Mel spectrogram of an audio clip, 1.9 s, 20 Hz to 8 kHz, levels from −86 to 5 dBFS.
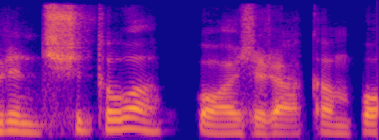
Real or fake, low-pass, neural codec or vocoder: fake; 7.2 kHz; codec, 16 kHz, 0.8 kbps, ZipCodec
